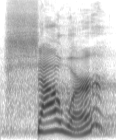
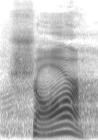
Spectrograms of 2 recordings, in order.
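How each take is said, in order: First: "shower" in two syllables, "show-er" rhyming with flower; standard shower. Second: "shower" as one syllable, "shar"; Northern Irish shower. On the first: Teacher quotes the audience's way, two-syllable "shower". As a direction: slowly open out "shower" with rising tune. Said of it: "You would say". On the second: Teacher shows local speech, Northern Irish "shar" for shower. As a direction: say "shower" like "sharr", falling. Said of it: "In Northern Ireland, they say". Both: Shown as a demonstration.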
